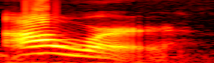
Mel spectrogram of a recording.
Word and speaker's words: hour: starts from vowel sound as in the example an hour the letter h is voiceless in other words we do not pronounce it however if a noun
